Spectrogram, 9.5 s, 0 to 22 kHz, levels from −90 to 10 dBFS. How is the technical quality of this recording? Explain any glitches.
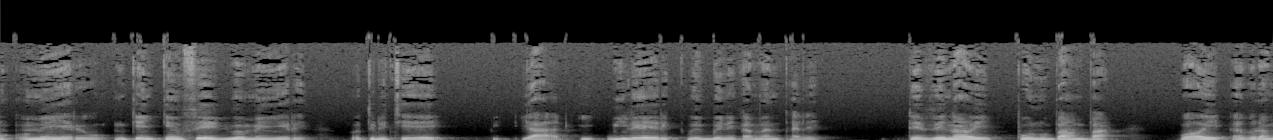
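The speech carries low bit depth with noise shaping for its whole length. Reduced to 8 bits, it picks up rounding error that feedback pushes up in frequency, leaving a steady, thin hiss that rises toward the top of the band, around 20 dB below the speech.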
